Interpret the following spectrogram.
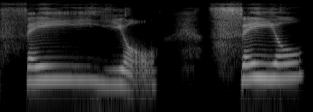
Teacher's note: when you say fail your tongue is going very high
